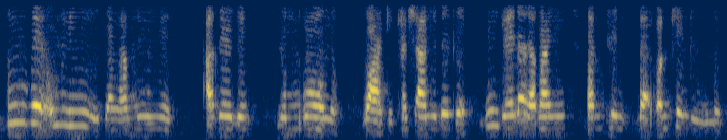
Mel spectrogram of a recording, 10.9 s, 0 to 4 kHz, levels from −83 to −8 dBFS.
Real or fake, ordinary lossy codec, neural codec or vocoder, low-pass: fake; none; codec, 44.1 kHz, 2.6 kbps, DAC; 3.6 kHz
